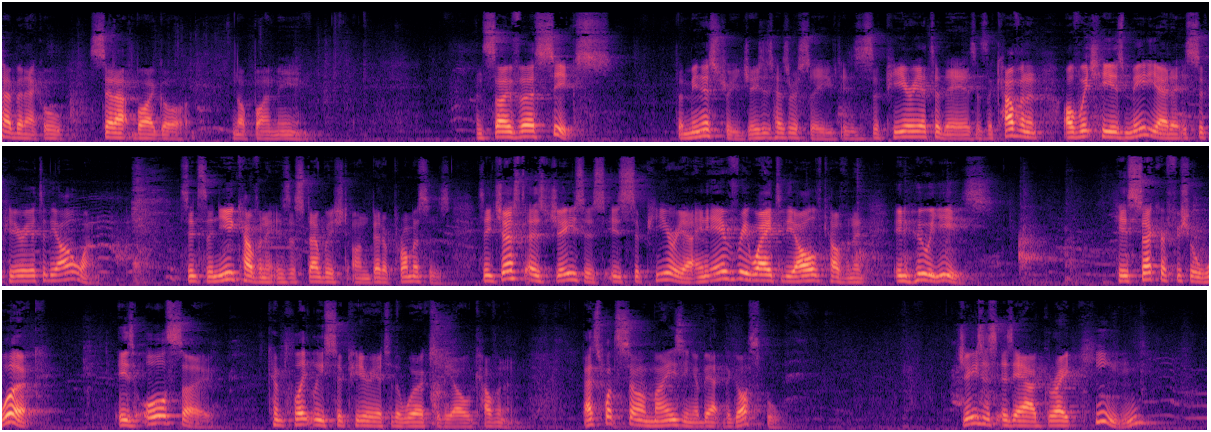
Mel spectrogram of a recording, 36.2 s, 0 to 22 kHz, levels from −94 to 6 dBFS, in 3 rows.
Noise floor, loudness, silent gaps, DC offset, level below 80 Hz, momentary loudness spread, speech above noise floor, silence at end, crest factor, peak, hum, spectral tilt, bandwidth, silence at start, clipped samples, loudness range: -57 dBFS; -23 LUFS; none; under 0.1%; -60 dBFS; 18 LU; 34 dB; 0.5 s; 22 dB; -2 dBFS; none; -5 dB/octave; 16.5 kHz; 0 s; under 0.1%; 6 LU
